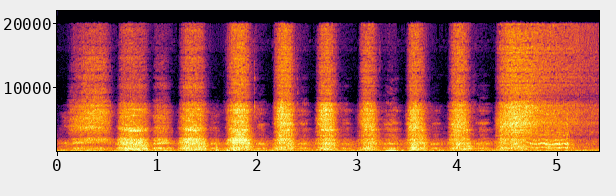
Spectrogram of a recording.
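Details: Person with a deviated septum and cervical dystonia demonstrating obstructed nasal breathing: about ten quick, loud, rough and effortful hissing sniffs through the nose.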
